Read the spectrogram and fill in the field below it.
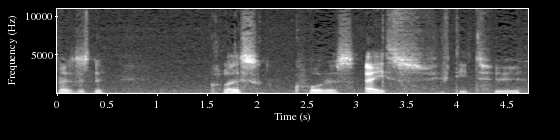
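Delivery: soft slow whisper. Real, not acted. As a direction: breathe it slowly under your breath. Gamer picks weapon.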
